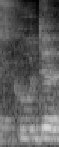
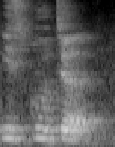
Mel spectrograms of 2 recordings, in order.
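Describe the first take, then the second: First: The word begins directly with the s sound. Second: An extra vowel is added before the s.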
